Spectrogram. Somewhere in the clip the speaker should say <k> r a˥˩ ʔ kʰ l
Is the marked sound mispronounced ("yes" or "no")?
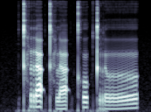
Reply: yes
